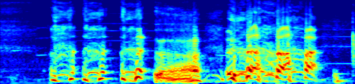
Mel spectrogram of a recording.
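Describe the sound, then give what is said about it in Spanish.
A voice imitates a powerful burp masked by forced coughs: several short, loud, throaty bursts in quick succession, followed by a longer strained, gurgling stretch. “Y de repente a mi amigo se le ocurrió la genial idea de intentar disimular un eructo poderoso con toses.”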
